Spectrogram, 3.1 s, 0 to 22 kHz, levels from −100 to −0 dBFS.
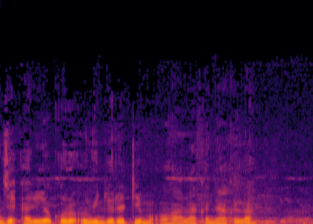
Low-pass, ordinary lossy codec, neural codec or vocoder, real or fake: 19.8 kHz; MP3, 64 kbps; vocoder, 44.1 kHz, 128 mel bands every 512 samples, BigVGAN v2; fake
